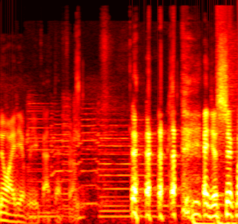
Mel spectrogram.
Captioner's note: laughing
